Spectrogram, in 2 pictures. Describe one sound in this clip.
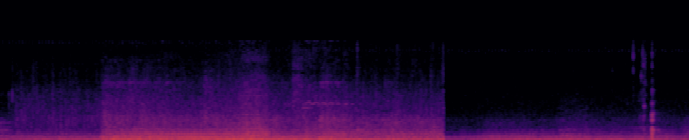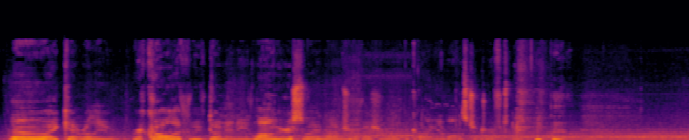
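A car engine revs and roars, rising and falling in pitch.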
